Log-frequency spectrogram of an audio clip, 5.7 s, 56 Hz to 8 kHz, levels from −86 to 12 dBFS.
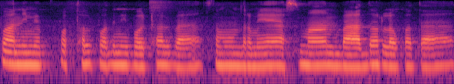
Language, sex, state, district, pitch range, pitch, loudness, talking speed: Hindi, female, Uttar Pradesh, Ghazipur, 165-180 Hz, 170 Hz, -19 LUFS, 125 wpm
